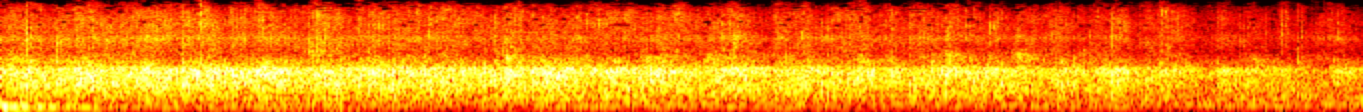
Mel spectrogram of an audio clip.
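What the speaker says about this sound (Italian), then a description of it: "Fatevi un applauso per l'Università Cristo." Steady, loud applause from a gathered audience at a Sardinian cycling celebration, dense clapping sustained throughout and easing slightly toward the end.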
